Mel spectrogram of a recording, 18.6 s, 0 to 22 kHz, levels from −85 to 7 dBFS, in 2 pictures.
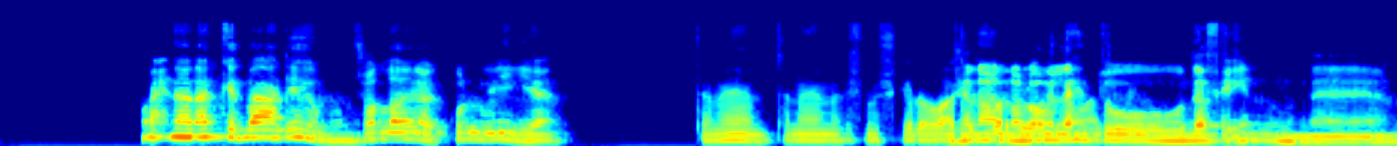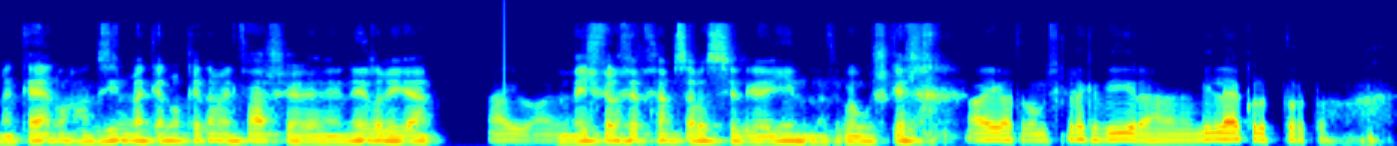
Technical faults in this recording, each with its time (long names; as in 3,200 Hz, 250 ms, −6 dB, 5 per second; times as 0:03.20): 0:12.67: click −13 dBFS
